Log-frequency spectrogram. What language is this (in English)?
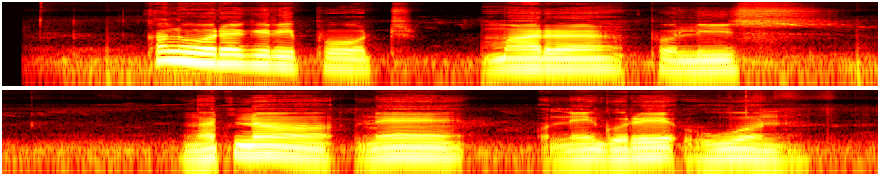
Luo (Kenya and Tanzania)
